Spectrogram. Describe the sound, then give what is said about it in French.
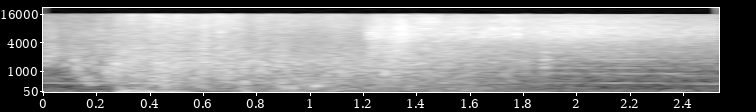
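A loud, surging rush of crashing water, like a wave breaking, from a water magic spell cast to put out flames, roaring steadily for a couple of seconds before easing into a hissing wash. No voices. “Je vais éteindre ces flammes avec ma magie de l'eau. Que les vagues se déchaînent.”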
